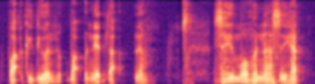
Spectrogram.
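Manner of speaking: soft and meek, voice dropped low; humble hushed request. Retold or imitated. Director humbly asking the pastor for advice, hushed and meek. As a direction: ask for advice humbly, almost murmuring.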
